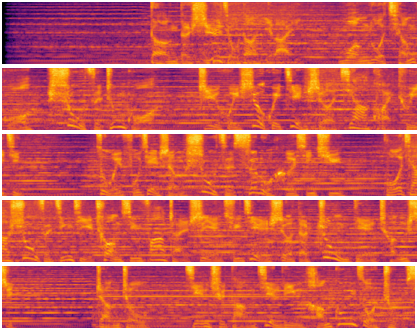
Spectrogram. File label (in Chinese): 男 大气沉稳 城市专题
